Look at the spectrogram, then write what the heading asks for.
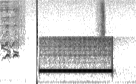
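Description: Telephone dial tone as a call is placed: a single steady, mid-pitched electronic tone sounds loudly and evenly for about a second and a half, then cuts off abruptly, with near-silence before and after.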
